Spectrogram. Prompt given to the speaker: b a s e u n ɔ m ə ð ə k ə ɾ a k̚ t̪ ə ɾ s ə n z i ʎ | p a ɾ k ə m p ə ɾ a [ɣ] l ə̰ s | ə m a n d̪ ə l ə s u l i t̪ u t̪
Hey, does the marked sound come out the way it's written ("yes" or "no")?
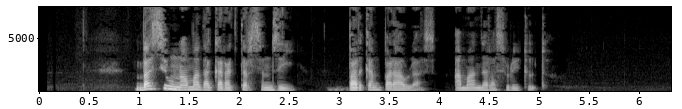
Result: no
